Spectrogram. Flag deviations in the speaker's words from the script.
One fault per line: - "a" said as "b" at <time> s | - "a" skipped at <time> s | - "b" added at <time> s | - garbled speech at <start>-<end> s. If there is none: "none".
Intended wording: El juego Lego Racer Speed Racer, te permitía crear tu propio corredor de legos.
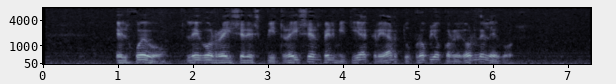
- "te" skipped at 3.7 s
